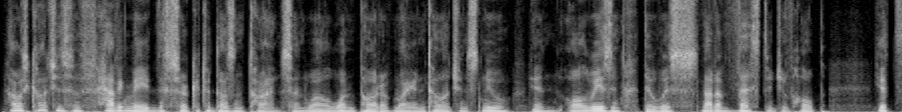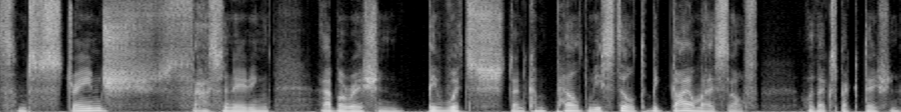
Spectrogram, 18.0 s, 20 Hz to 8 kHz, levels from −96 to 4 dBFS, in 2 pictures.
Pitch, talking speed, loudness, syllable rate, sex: 110 Hz, 145 wpm, -18 LUFS, 4.9 syllables/s, male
